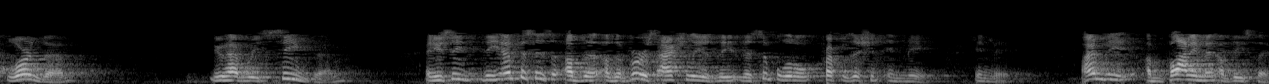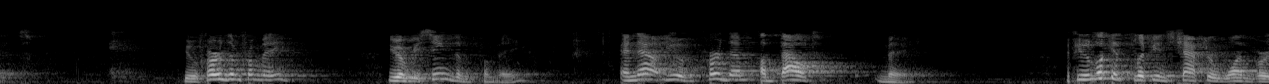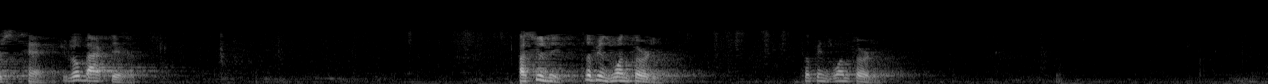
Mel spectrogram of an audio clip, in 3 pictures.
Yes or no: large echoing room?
yes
